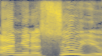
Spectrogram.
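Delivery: high, loud, mock-menacing tone.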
